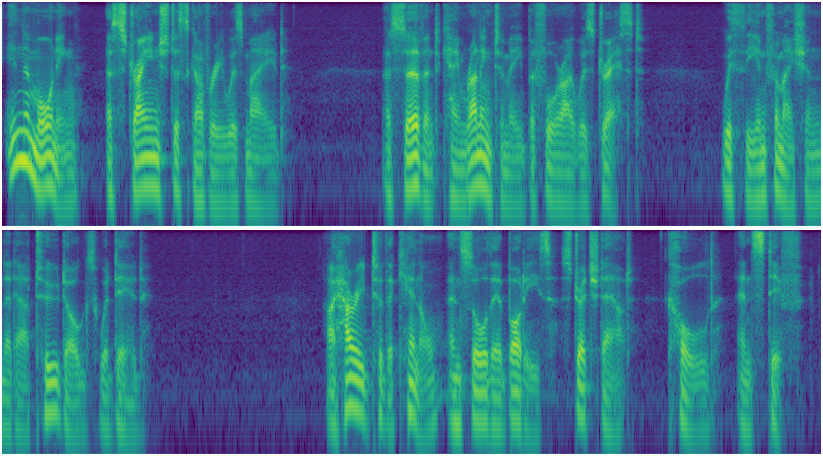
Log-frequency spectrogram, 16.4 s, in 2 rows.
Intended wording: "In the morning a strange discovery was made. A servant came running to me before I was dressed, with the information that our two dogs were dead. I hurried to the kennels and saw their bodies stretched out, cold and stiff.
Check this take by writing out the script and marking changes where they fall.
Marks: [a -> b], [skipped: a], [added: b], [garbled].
"In the morning a strange discovery was made. A servant came running to me before I was dressed, with the information that our two dogs were dead. I hurried to the [kennels -> kennel] and saw their bodies stretched out, cold and stiff.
